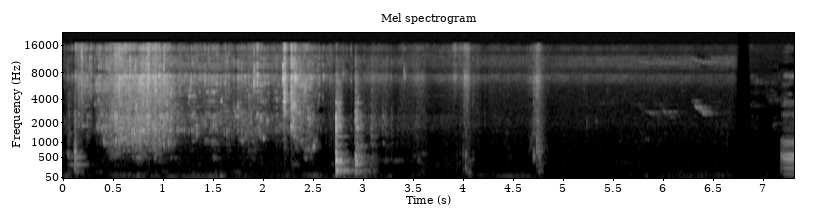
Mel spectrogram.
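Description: Running water as herbs are rinsed before boiling, a splashing wash in the first seconds, then quiet with a few brief clatters and drips.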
